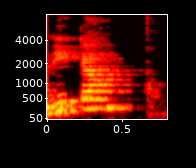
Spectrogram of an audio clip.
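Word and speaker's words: Gnetum: और इस निटेल्स ऑर्डर के जो प्लांट है जिनको बोलते हैं नीटम, जी साइलेंट रहता है इसलिए उसको बोलते हैं नीटम।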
